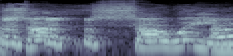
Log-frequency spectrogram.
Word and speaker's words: Samhain: No, Samhain, you're right.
